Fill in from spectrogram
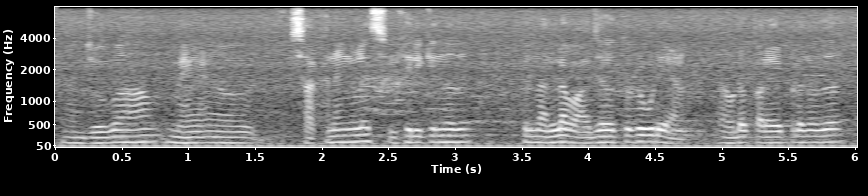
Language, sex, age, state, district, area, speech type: Malayalam, male, 30-45, Kerala, Kollam, rural, spontaneous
